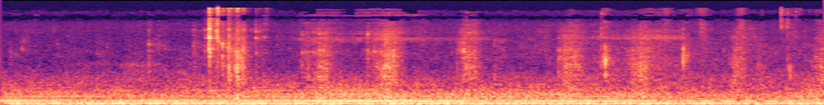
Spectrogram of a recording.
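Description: Quiet, close crunching and chewing of nacho cheese tortilla chips, a few crisp bites followed by soft mastication over a low background hum, with no talking.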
